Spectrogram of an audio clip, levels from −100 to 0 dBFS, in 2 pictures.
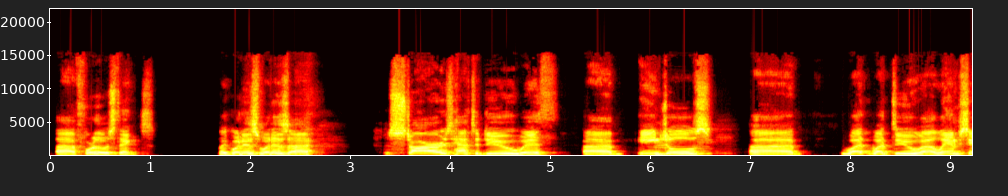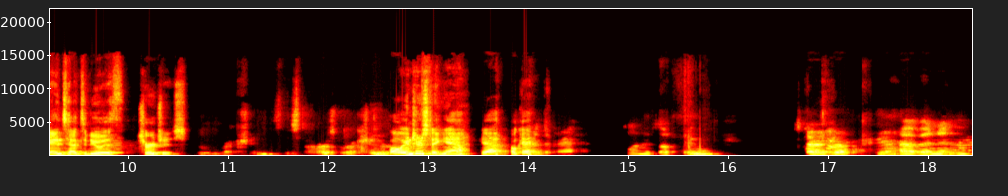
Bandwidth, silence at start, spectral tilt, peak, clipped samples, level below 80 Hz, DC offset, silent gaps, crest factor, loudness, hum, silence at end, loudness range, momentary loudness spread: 15 kHz; 0.05 s; -4 dB/octave; 0 dBFS; under 0.1%; -62 dBFS; under 0.1%; 1.16-1.66 s, 3.00-3.22 s, 14.62-14.95 s, 16.14-16.66 s; 14 dB; -12 LUFS; none; 0.05 s; 9 LU; 19 LU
